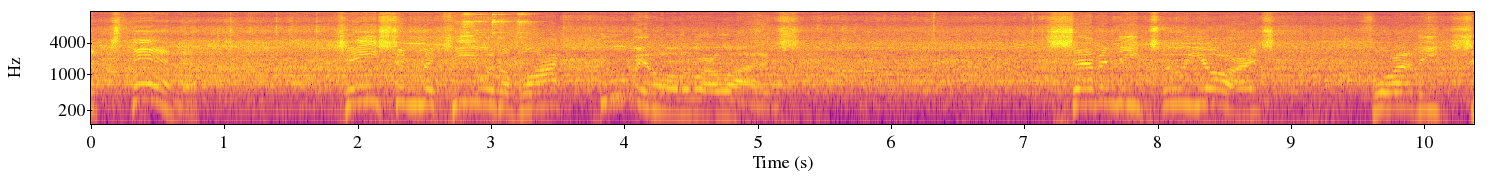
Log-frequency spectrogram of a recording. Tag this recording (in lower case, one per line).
speech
